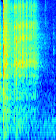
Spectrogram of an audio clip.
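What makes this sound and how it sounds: An AMEX Gold credit card is dropped, landing with two quick, bright clicks about a tenth of a second apart. The sound is a thin, high-pitched metallic clatter with almost no low end, fading out within about half a second.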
